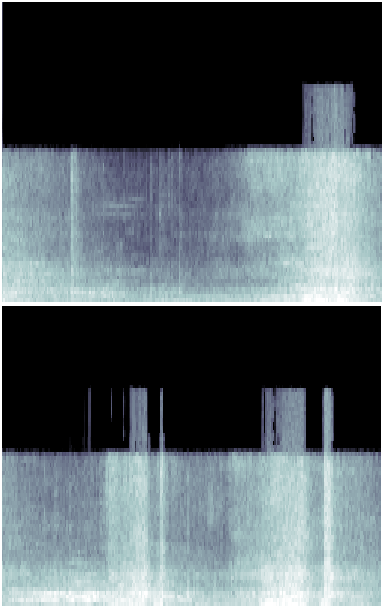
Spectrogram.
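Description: Motocross bike engines revving up and dropping away again and again as freestyle riders launch off a ramp and fly through the air. The revs are loudest about four seconds in and again about nine seconds in.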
